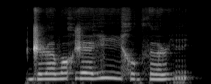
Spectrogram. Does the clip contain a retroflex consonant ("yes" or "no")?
yes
